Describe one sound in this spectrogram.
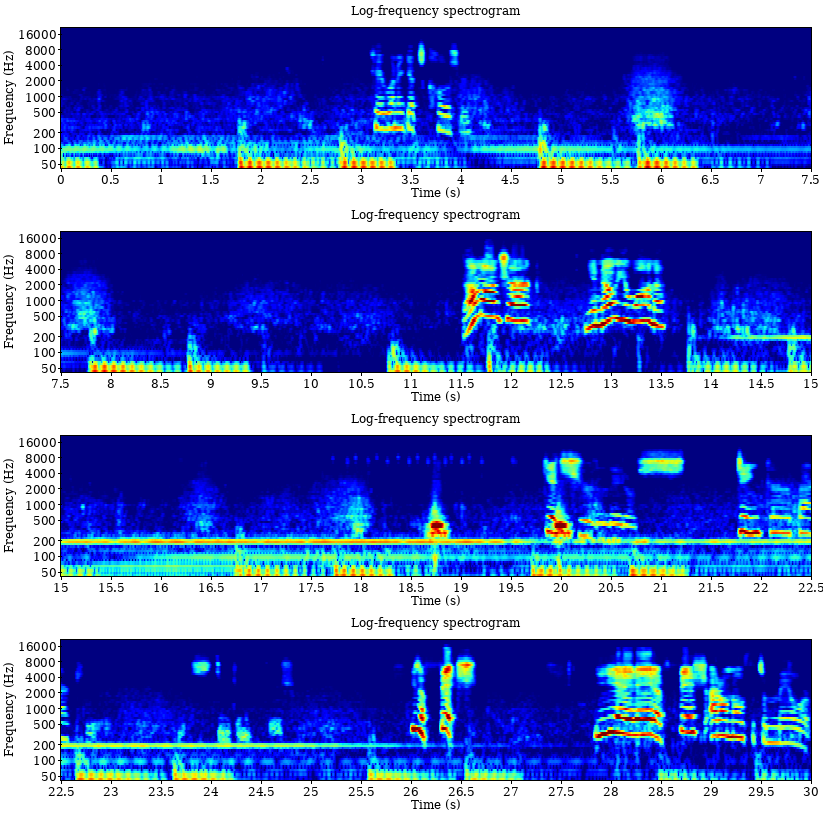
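Gentle waves lap softly against a sandy shore.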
